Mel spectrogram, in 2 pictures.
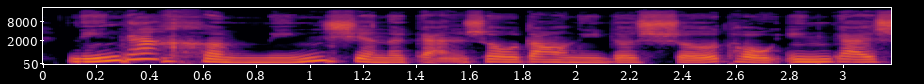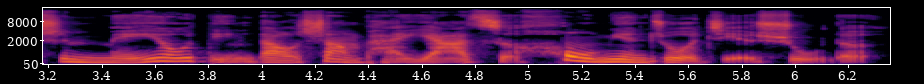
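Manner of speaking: ordinary delivery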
